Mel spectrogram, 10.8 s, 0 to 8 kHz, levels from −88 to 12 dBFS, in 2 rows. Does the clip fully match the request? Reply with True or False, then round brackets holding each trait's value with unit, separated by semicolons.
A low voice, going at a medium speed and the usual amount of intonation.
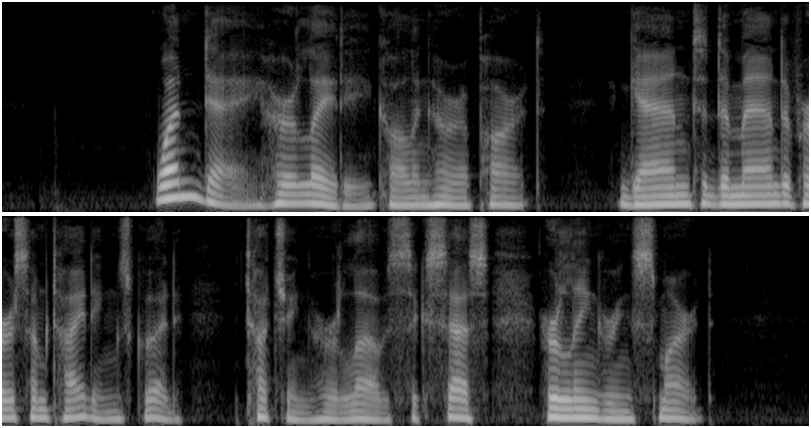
False (115 Hz; 125 wpm; 3.2 semitones)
